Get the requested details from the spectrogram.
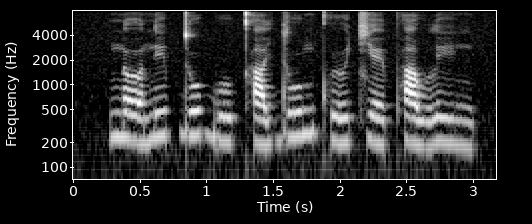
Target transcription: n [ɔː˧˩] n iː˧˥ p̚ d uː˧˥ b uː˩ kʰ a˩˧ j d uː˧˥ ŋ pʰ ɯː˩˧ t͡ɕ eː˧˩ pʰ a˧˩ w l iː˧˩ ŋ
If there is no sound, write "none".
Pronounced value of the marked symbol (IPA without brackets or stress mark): ɤː˧˩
